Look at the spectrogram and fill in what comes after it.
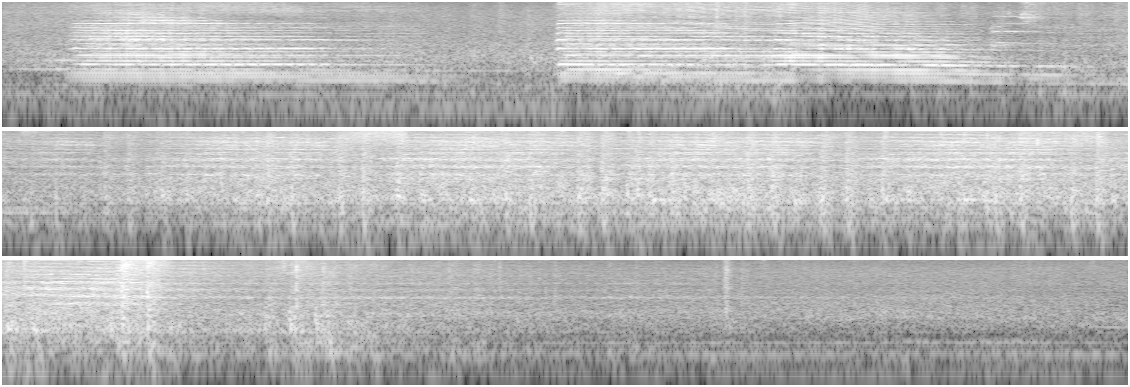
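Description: NJ Transit commuter train blowing its multi-chime air horn in long blasts at a grade crossing, the last blast dropping in pitch as the front of the train passes. The coaches then rumble past with a clickety-clack of wheels over the rail joints, growing quieter about thirteen seconds in.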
